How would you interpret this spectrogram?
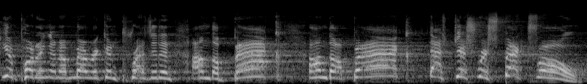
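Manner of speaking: high, incredulous outrage; mock indignation. Comic voicing offended Americans, high and indignant. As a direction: act scandalized, pitch it high. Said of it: "outraged Americans quoted".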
